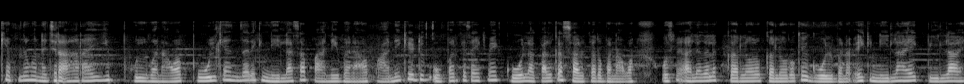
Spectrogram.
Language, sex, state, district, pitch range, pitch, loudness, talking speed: Hindi, male, West Bengal, Purulia, 145-180 Hz, 155 Hz, -22 LUFS, 255 wpm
